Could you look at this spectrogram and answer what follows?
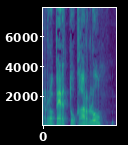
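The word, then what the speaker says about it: Roberto Carlos: Igatahes selline väga põnev laul minu arust ja laul on siis meie saates esimesena kõlanud Roberto Carlo, portugali keeles siis õige hääldus, ja Erasmo Carlo, ühis pala, mis on siis väga kuulsaks saanud maailmas.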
